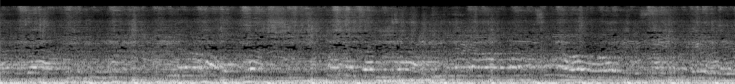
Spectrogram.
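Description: A woman singing an Isan mor lam tey song into a microphone over band music with strong bass.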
